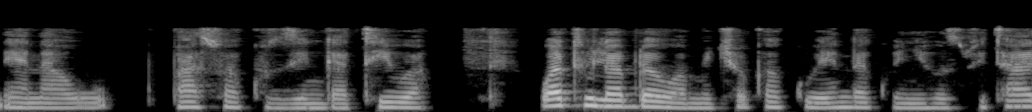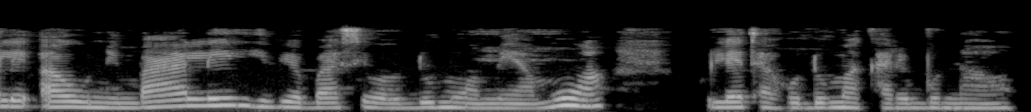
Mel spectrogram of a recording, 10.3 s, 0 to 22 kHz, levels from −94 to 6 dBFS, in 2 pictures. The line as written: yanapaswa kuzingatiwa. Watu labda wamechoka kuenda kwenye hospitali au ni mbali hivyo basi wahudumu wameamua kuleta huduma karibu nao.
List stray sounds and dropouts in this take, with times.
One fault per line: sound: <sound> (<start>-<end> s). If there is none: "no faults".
no faults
